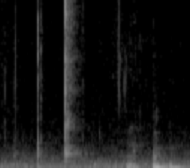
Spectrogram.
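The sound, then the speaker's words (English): Someone takes a quick swig of lemon juice and water: a couple of small wet clicks from the lips, then a low, muffled gulp near the end, with no talking. “excuse me, might need a little swig.”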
